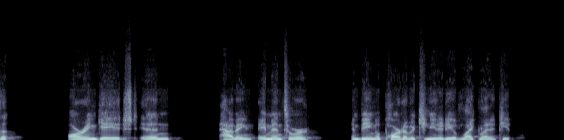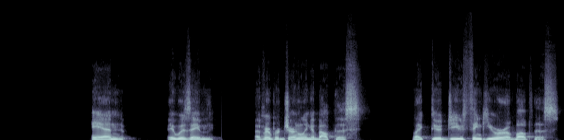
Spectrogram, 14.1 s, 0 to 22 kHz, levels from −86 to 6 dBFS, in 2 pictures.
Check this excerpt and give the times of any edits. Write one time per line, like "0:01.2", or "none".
none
